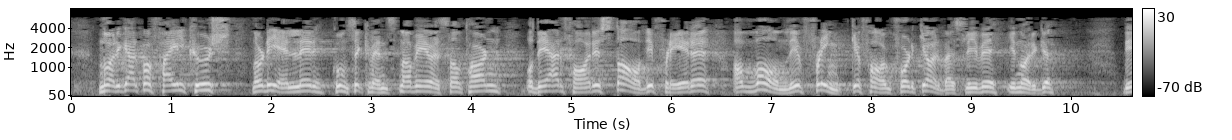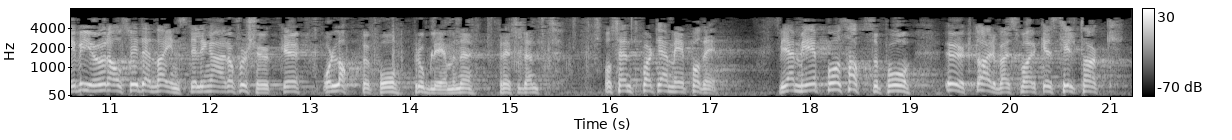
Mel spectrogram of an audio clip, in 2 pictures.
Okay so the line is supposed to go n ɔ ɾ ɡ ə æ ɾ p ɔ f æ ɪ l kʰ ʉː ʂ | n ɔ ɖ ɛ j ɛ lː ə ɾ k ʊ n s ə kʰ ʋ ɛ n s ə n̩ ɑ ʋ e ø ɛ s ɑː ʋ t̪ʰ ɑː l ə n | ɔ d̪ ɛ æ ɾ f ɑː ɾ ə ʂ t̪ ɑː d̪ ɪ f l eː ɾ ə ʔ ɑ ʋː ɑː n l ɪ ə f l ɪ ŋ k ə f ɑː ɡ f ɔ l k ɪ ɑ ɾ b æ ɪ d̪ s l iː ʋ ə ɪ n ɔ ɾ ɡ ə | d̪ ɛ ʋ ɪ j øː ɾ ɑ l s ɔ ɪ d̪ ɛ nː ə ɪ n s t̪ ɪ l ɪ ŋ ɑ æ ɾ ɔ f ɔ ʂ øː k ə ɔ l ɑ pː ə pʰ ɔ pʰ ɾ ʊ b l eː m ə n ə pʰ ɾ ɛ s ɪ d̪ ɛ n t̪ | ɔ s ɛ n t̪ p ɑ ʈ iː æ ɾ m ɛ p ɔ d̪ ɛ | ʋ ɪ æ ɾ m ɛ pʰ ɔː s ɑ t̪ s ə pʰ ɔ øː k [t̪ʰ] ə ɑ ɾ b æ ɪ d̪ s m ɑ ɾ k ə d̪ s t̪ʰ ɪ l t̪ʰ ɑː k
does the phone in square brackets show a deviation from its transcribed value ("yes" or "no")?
yes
